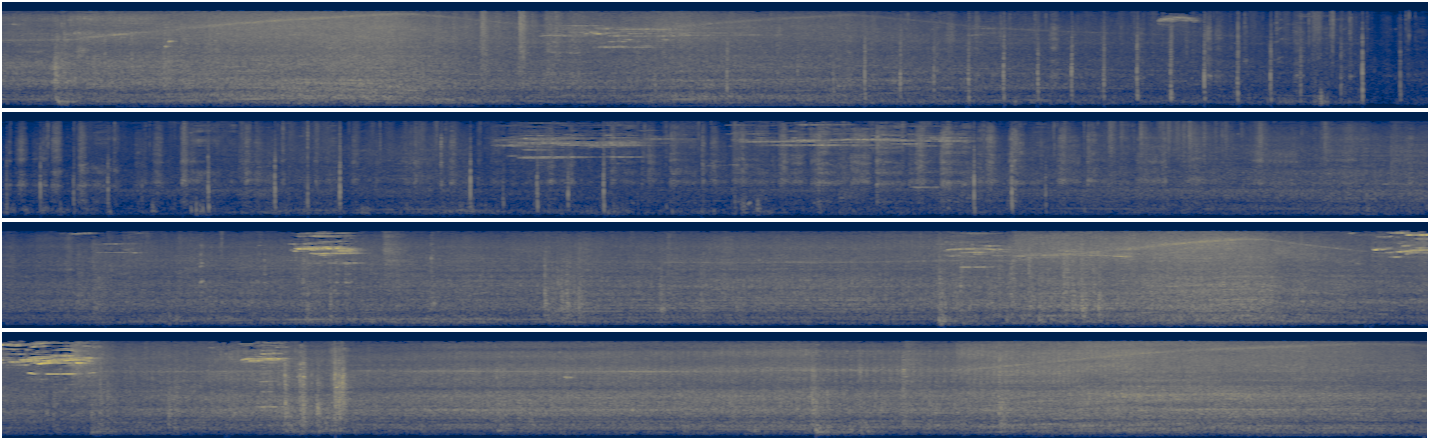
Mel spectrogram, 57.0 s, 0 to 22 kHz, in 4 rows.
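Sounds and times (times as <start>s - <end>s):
garbage truck diesel engine revving: 0.0s - 13.6s, 26.6s - 57.0s.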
